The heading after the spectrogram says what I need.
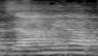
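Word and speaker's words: N'Djamena: चाड का निजाम्बिना है। अब इसको ऐसे पढ़ेंगे, N साइलेंट हो जाएगा, D भी साइलेंट हो जाएगा, जामिना पढ़ सकते हैं।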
